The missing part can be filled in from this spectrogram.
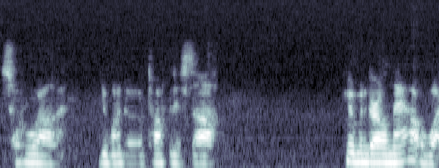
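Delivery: hushed, in-character half-whispered aside. Speaking in character with mouth covered, head turned to another player: half-whispering in character. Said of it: "and kinda whispering".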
